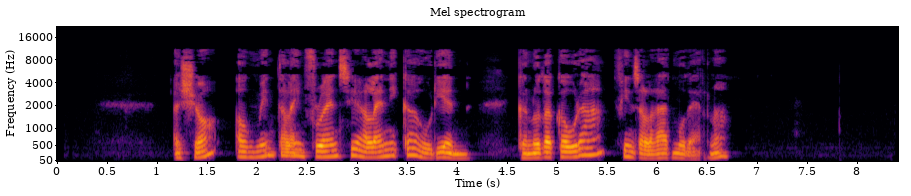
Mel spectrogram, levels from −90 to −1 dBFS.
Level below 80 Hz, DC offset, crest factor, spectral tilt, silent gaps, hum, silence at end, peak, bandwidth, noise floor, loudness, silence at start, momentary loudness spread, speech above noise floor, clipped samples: -72 dBFS; under 0.1%; 20 dB; -4.5 dB/octave; none; none; 1.7 s; -6 dBFS; 11.5 kHz; -75 dBFS; -24 LUFS; 1.2 s; 9 LU; 52 dB; under 0.1%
